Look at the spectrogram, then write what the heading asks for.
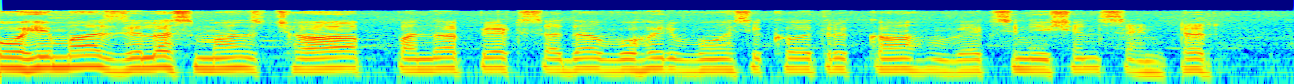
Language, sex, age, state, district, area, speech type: Kashmiri, male, 18-30, Jammu and Kashmir, Kulgam, rural, read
